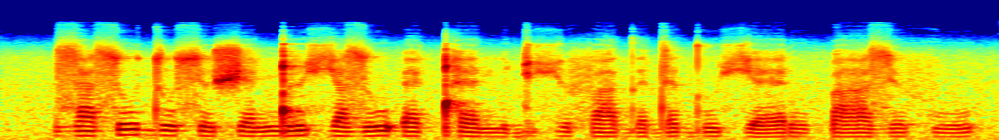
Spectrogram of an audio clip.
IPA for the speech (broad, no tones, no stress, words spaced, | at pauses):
zasu dusʏʃɛŋ͡ǃʏ çazuʔɛ ǃʰɛn̪ʏɟʏ çʏfad̪ɛdɛ d̪uçɛɾu ɓazʏ fu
